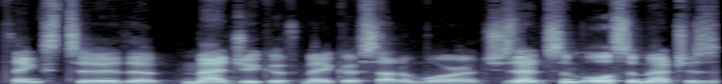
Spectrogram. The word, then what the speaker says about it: Meiko Satomura: Pronounce her name again. I don't want to brutalize it. Meiko Satomura.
